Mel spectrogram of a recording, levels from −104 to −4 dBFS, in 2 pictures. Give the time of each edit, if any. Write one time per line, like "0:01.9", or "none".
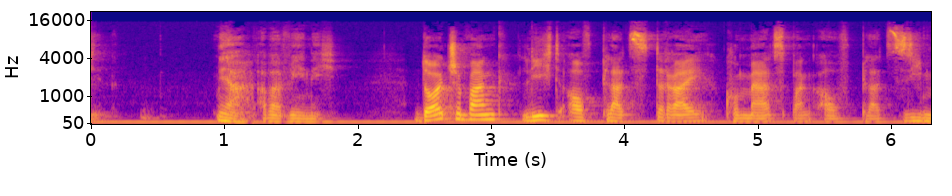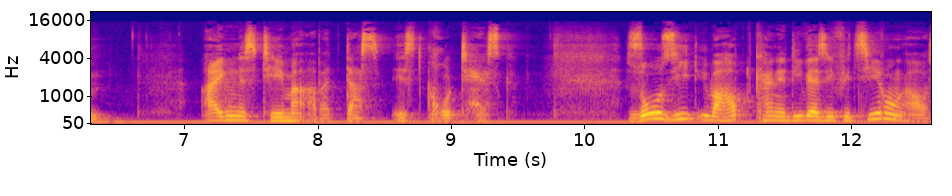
0:01.2

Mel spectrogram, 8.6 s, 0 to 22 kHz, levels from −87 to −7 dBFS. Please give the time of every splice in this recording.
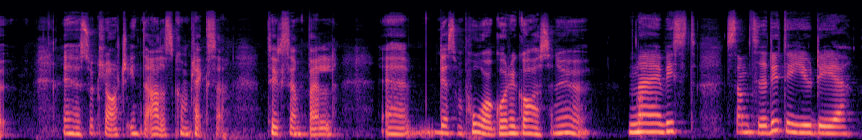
0:05.5

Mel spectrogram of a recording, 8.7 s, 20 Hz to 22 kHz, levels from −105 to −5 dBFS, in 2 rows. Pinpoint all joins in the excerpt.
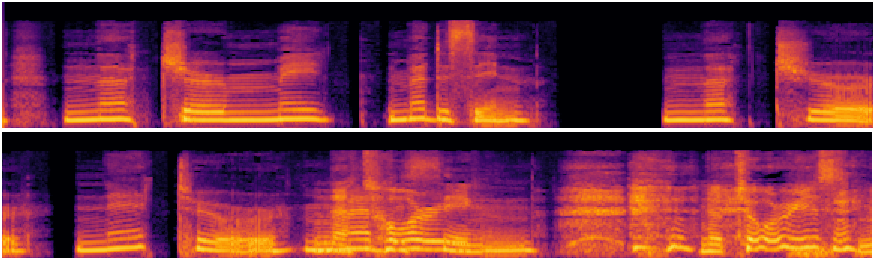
0:05.2

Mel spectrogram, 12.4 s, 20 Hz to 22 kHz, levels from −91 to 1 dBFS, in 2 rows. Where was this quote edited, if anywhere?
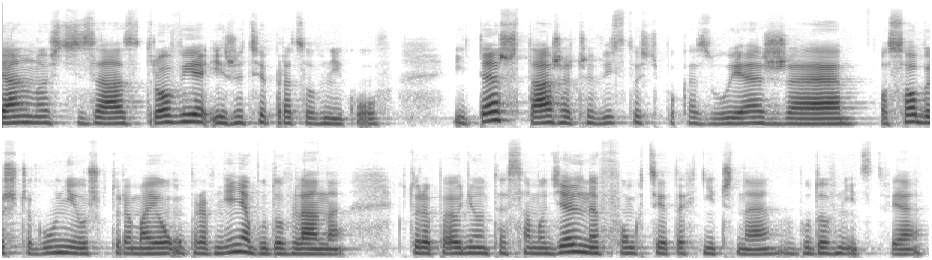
none

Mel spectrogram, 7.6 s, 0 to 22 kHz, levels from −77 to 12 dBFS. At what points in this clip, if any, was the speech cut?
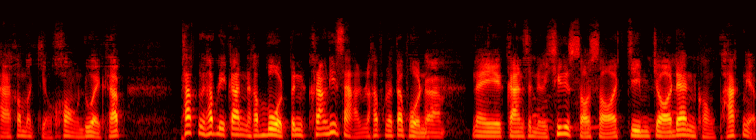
none

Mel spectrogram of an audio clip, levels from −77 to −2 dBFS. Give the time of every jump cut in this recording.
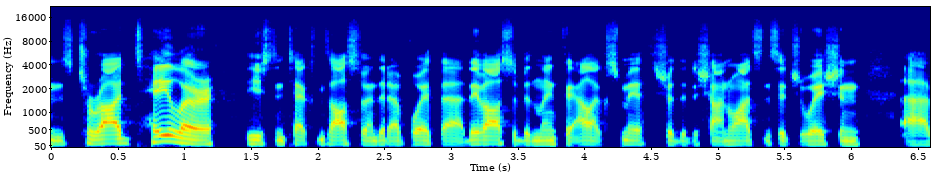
none

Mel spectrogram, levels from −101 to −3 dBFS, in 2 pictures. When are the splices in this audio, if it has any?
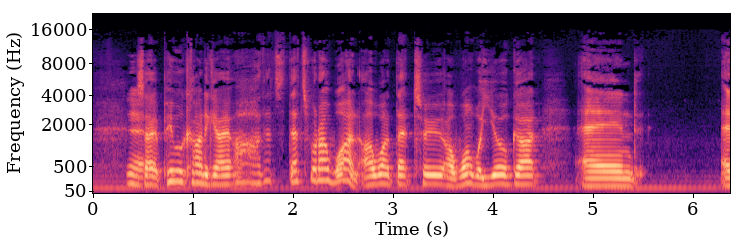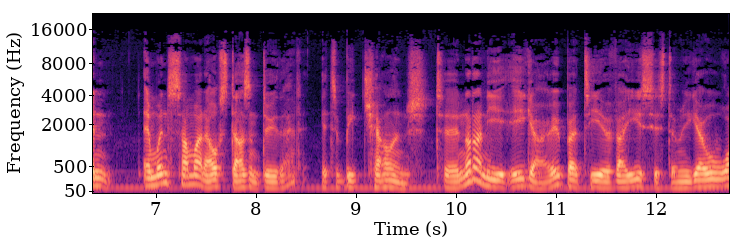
none

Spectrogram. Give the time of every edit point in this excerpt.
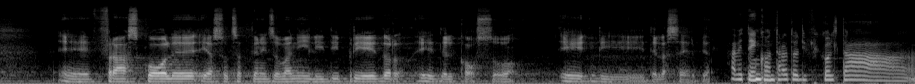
none

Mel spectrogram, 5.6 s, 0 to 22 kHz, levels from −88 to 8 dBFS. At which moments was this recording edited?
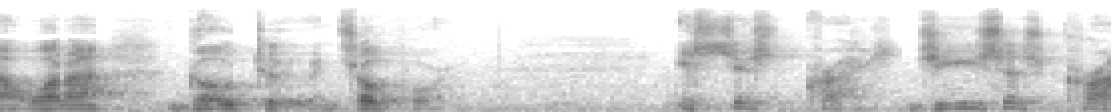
0:03.3
0:04.5

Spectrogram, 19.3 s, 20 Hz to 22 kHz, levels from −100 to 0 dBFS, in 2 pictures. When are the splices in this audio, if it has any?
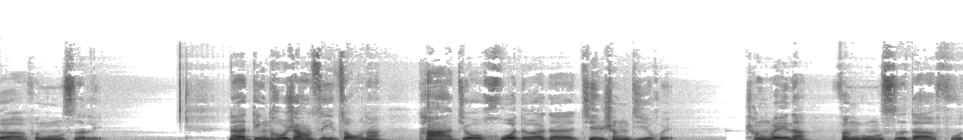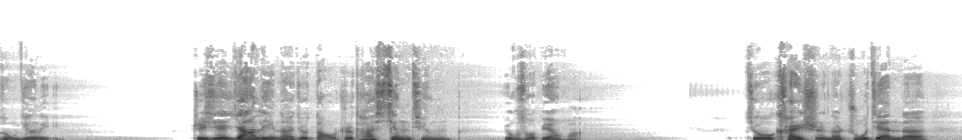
0:11.4

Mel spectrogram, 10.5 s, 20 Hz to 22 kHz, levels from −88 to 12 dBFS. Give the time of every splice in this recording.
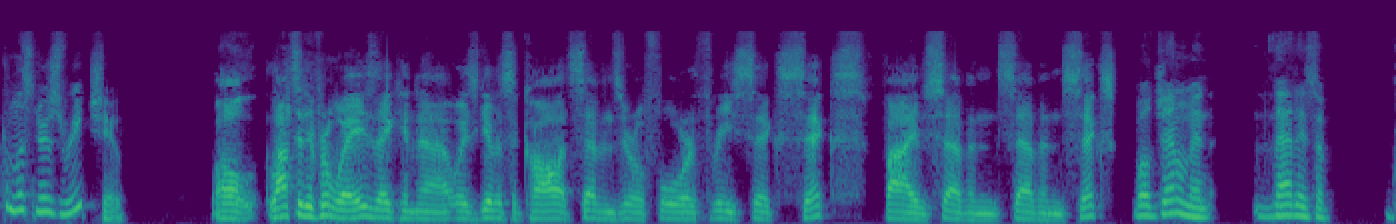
0:08.4

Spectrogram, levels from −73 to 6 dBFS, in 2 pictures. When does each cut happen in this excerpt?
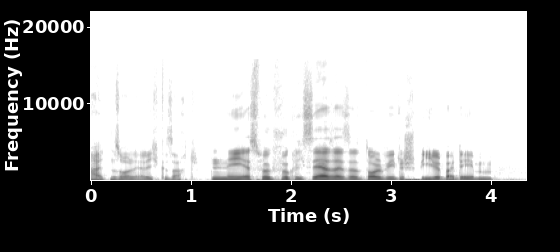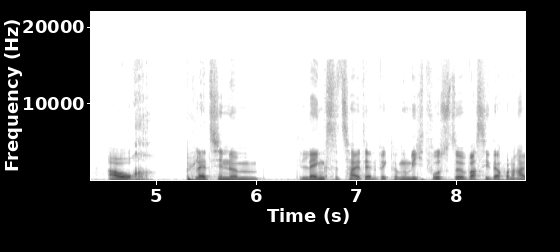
0:01.1

